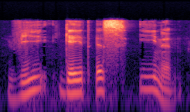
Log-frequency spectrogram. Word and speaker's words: Wie geht es Ihnen: Pronounced Wie geht es Ihnen?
